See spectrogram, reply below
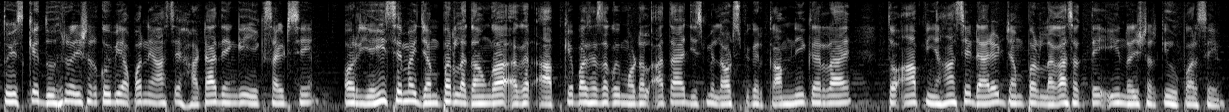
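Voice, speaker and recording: A phone repair technician with a fairly high, brisk voice and even intonation walks viewers through a repair step by step, talking to them like friends. Light background music plays quietly beneath his voice-over.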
